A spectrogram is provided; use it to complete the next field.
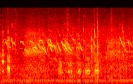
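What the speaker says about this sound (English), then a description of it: "You checking out all the chickens?" Backyard homestead chickens clucking and squawking in a busy overlapping chorus, fairly close, with a few sharper calls and a brief thump mixed in.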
